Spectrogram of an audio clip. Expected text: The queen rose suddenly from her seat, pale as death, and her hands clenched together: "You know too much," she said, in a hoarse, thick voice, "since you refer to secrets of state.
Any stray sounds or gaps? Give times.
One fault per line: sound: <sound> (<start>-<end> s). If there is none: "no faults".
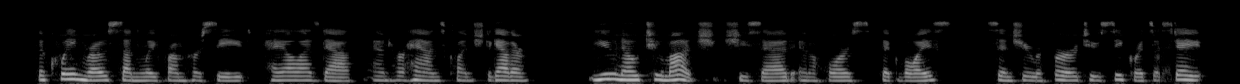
no faults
